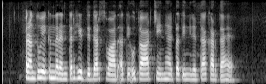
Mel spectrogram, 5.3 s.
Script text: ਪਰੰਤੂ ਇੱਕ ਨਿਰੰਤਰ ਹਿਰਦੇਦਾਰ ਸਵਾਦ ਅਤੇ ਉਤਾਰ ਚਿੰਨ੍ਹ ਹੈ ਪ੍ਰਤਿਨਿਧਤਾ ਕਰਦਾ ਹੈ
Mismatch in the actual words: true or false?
false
